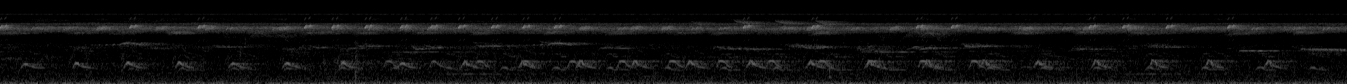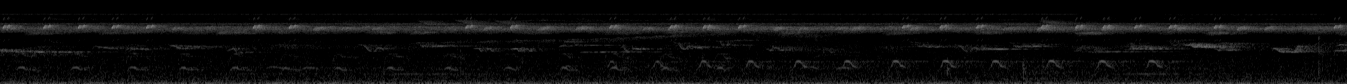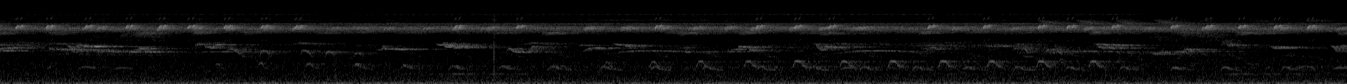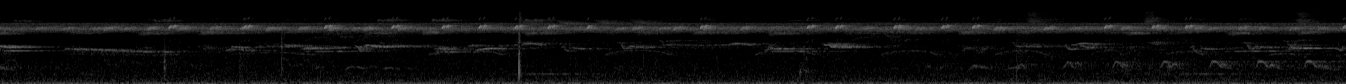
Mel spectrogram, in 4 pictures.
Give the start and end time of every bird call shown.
0.0s-6.0s: Spot-winged Antshrike (Pygiptila stellaris)
0.0s-40.1s: Black-tailed Trogon (Trogon melanurus)
0.0s-53.9s: Hauxwell's Thrush (Turdus hauxwelli)
2.4s-3.2s: Gray-fronted Dove (Leptotila rufaxilla)
3.9s-5.0s: Little Tinamou (Crypturellus soui)
4.2s-5.3s: Gray-fronted Dove (Leptotila rufaxilla)
8.7s-9.9s: Dusky-capped Greenlet (Pachysylvia hypoxantha)
11.0s-12.3s: Gray-fronted Dove (Leptotila rufaxilla)
12.2s-14.6s: Black-faced Antthrush (Formicarius analis)
15.5s-16.7s: Ruddy Pigeon (Patagioenas subvinacea)
17.1s-18.4s: Gray-fronted Dove (Leptotila rufaxilla)
17.1s-21.0s: Dusky-throated Antshrike (Thamnomanes ardesiacus)
21.0s-21.8s: Dusky-capped Greenlet (Pachysylvia hypoxantha)
24.4s-25.7s: Gray-fronted Dove (Leptotila rufaxilla)
26.6s-28.9s: Black-faced Antthrush (Formicarius analis)
27.3s-28.6s: Ruddy Pigeon (Patagioenas subvinacea)
27.8s-28.9s: Dusky-capped Greenlet (Pachysylvia hypoxantha)
29.0s-30.8s: Buff-throated Woodcreeper (Xiphorhynchus guttatus)
31.0s-32.3s: Gray-fronted Dove (Leptotila rufaxilla)
32.9s-39.0s: Long-billed Woodcreeper (Nasica longirostris)
38.4s-39.5s: Dusky-capped Greenlet (Pachysylvia hypoxantha)
38.8s-40.1s: Gray-fronted Dove (Leptotila rufaxilla)
39.3s-44.5s: Ruddy Pigeon (Patagioenas subvinacea)
40.3s-42.1s: Black-faced Antthrush (Formicarius analis)
42.7s-43.6s: unidentified bird
43.5s-44.5s: Dusky-capped Greenlet (Pachysylvia hypoxantha)
43.5s-53.7s: Little Tinamou (Crypturellus soui)
45.0s-53.9s: Long-billed Woodcreeper (Nasica longirostris)
45.3s-46.6s: Gray-fronted Dove (Leptotila rufaxilla)
48.2s-48.7s: Red-necked Woodpecker (Campephilus rubricollis)
48.7s-49.8s: Dusky-capped Greenlet (Pachysylvia hypoxantha)
49.4s-53.9s: Black-tailed Trogon (Trogon melanurus)
51.0s-53.9s: Spot-winged Antshrike (Pygiptila stellaris)
51.9s-53.2s: Gray-fronted Dove (Leptotila rufaxilla)

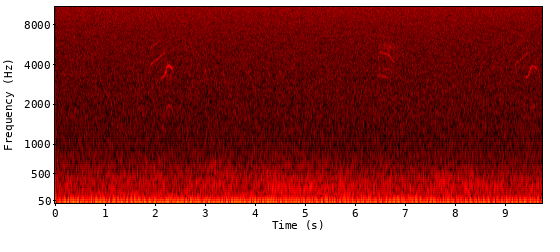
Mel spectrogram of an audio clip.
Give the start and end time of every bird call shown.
1.8s-2.4s: Hawaii Amakihi (Chlorodrepanis virens)
6.4s-6.8s: Hawaii Amakihi (Chlorodrepanis virens)
9.1s-9.7s: Hawaii Amakihi (Chlorodrepanis virens)

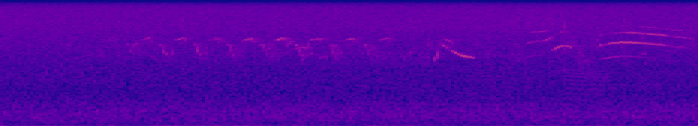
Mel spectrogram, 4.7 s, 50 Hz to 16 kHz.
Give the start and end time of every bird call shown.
0.8s-3.1s: Hawaii Amakihi (Chlorodrepanis virens)
3.4s-3.8s: Hawaii Amakihi (Chlorodrepanis virens)
3.9s-4.6s: Hawaiian Hawk (Buteo solitarius)

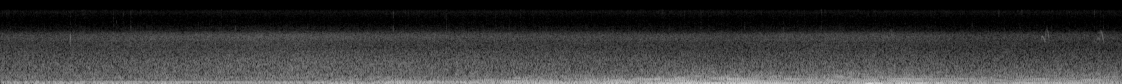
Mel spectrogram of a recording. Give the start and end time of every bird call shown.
10.3s-10.5s: House Finch (Haemorhous mexicanus)
10.9s-11.0s: House Finch (Haemorhous mexicanus)

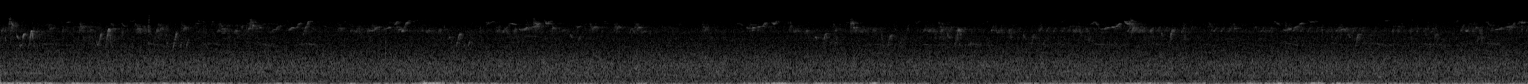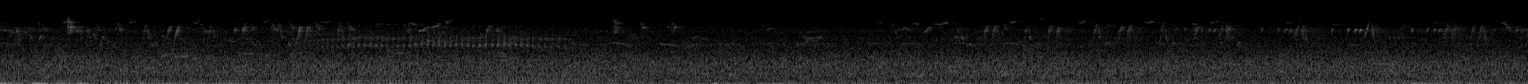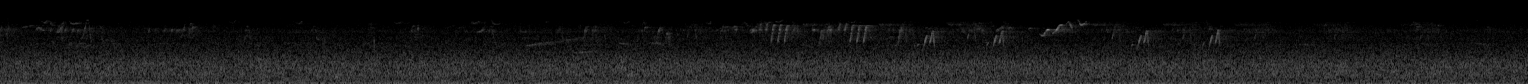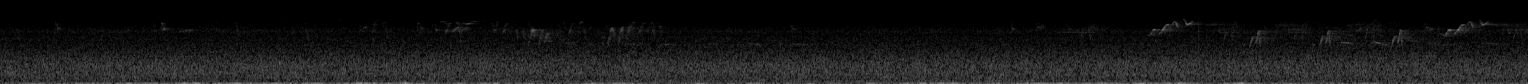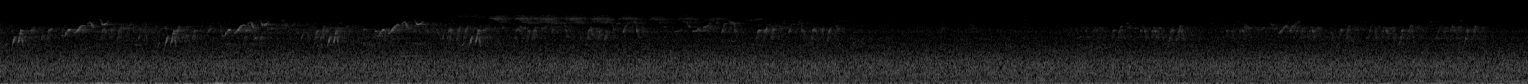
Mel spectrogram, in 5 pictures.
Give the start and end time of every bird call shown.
0.0s-4.5s: Cabanis's Wren (Cantorchilus modestus)
5.0s-18.5s: Cabanis's Wren (Cantorchilus modestus)
18.7s-21.0s: Hoffmann's Woodpecker (Melanerpes hoffmannii)
24.3s-31.8s: Cabanis's Wren (Cantorchilus modestus)
38.0s-43.0s: Cabanis's Wren (Cantorchilus modestus)
50.1s-52.5s: Cabanis's Wren (Cantorchilus modestus)
57.2s-69.9s: Cabanis's Wren (Cantorchilus modestus)
65.8s-68.4s: White-eared Ground-Sparrow (Melozone leucotis)
72.1s-76.1s: Cabanis's Wren (Cantorchilus modestus)

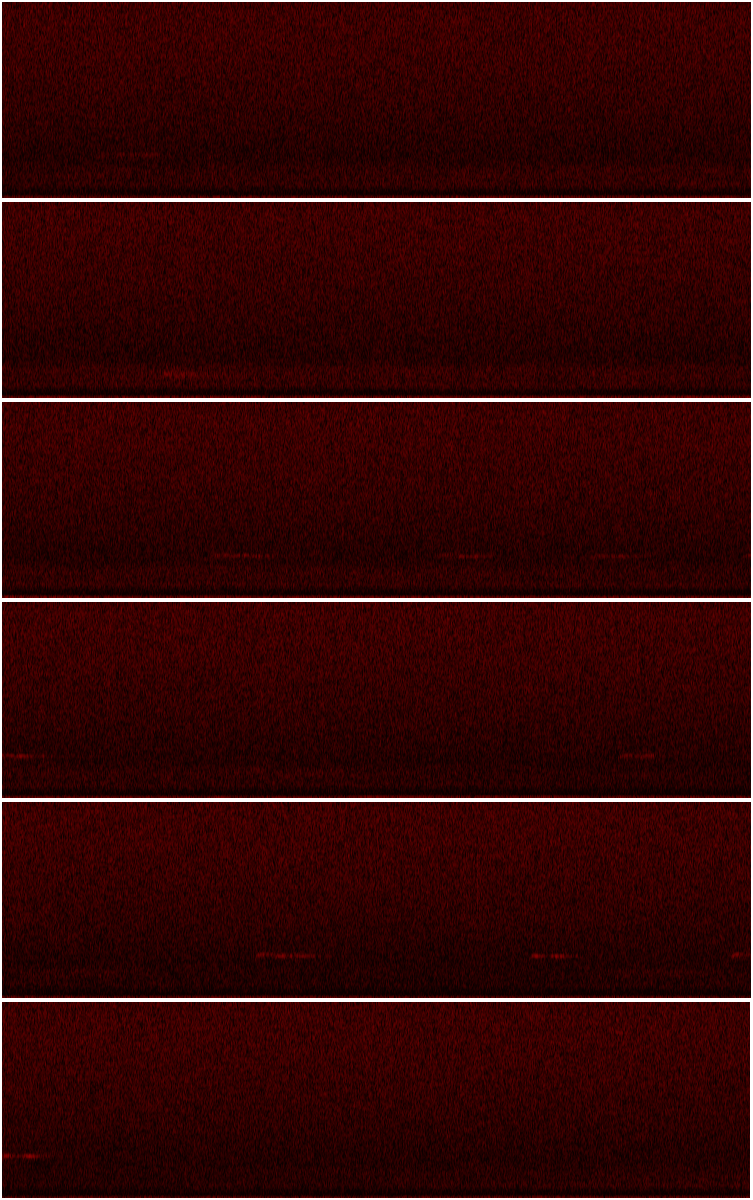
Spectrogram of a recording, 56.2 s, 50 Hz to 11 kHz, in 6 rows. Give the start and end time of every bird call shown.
11.3s-12.3s: American Crow (Corvus brachyrhynchos)
26.2s-28.8s: Tufted Titmouse (Baeolophus bicolor)
40.5s-41.6s: Tufted Titmouse (Baeolophus bicolor)
44.0s-44.7s: Tufted Titmouse (Baeolophus bicolor)
46.5s-47.5s: Tufted Titmouse (Baeolophus bicolor)

